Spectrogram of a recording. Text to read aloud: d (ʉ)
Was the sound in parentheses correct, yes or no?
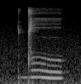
no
